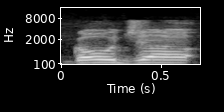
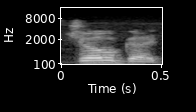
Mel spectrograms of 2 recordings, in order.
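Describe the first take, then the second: First: The name starts with a G sound. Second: The name starts with a J sound. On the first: The speaker calls it wrong. "a lot of people say my D J name wrong" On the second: The speaker calls it right. "Just think J O G A"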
